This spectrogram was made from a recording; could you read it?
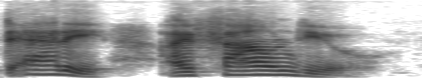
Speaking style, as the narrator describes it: with a great shout of joy, she exclaimed

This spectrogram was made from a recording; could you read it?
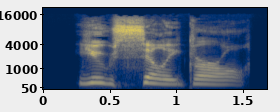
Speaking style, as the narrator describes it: he spat

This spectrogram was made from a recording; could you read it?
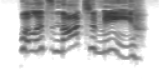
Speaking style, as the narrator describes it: she yelled back

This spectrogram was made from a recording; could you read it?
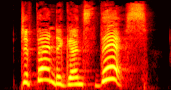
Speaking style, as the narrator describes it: Thor roared

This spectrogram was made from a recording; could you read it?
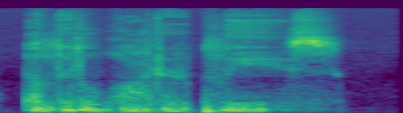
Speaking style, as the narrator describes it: As soon as he could speak, he murmured

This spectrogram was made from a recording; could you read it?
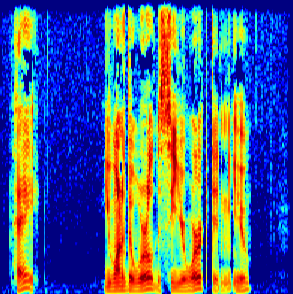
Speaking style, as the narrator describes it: whispered

